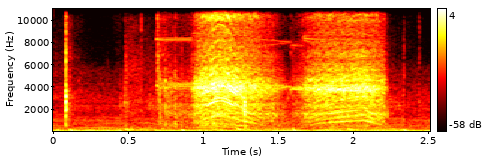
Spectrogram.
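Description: Ratchet clicking as a gasket clamp on the throttle body of a 2012-2022 Dodge Charger 6.4L is loosened during a cold air intake install, with two bursts of rapid mechanical clicks close up.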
